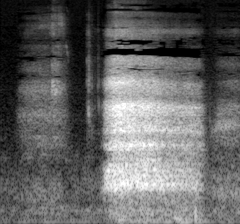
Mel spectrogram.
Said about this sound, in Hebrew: אז בואו ננשום שנייה אחת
